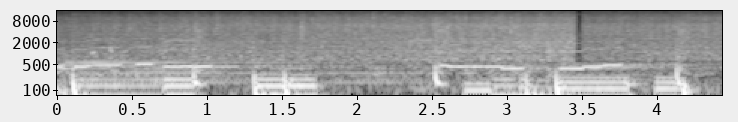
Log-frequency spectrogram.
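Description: Diced chicken, ham, onion and mushrooms frying in a pan with a steady sizzling hiss, under background music.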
